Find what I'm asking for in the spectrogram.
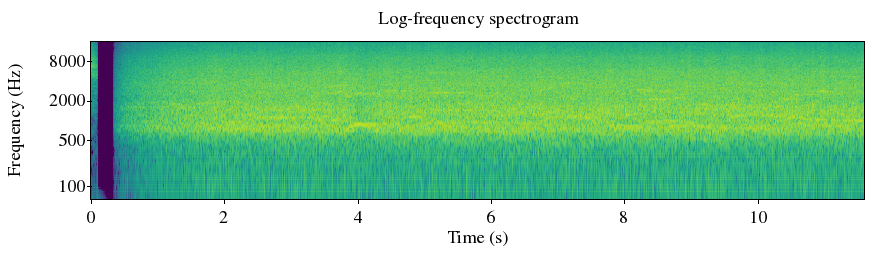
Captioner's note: wild applause and cheering for 17 seconds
